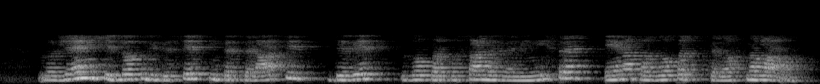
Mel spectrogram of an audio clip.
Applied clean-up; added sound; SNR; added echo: none; none; none; reverberation time 0.6 s.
